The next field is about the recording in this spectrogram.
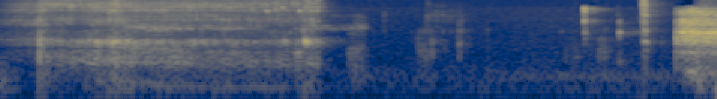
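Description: A long, noisy slurp of tea, then a few small clicks and a brief louder rush of breath at the end. No one speaks.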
